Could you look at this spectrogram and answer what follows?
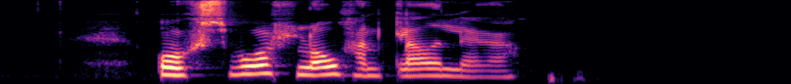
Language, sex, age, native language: Icelandic, female, 20-29, Icelandic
